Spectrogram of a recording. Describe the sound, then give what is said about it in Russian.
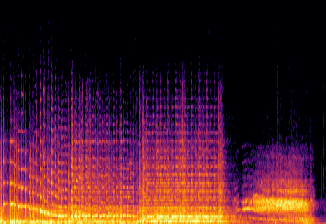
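A red horse gives a long, loud whinny that falls in pitch and trembles, followed by a second, higher neigh. No one speaks. “Эй, рыжий конь из ноздрей огонь! Встань передо мной, как лист перед травой.”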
